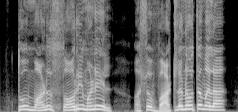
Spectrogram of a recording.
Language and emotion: Marathi, surprised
